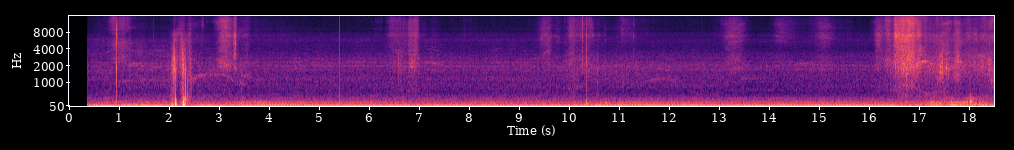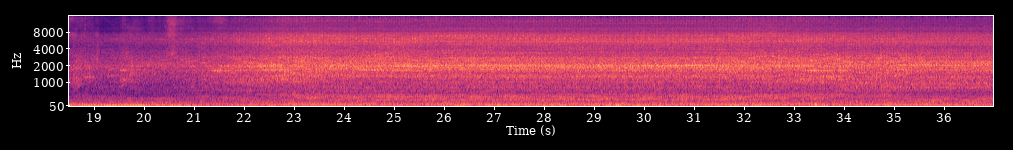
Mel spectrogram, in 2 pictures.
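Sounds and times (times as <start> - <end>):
car engine idling: 0.4 - 36.9.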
